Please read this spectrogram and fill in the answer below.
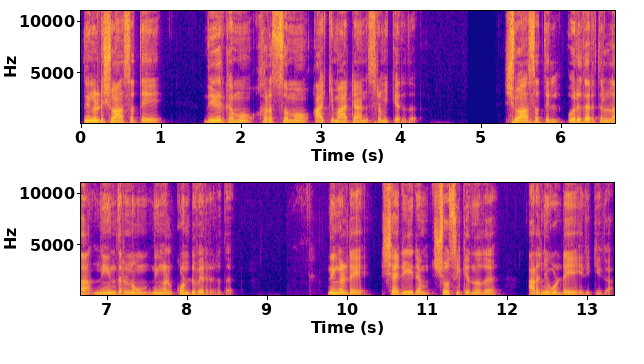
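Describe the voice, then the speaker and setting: Male meditation guide, fairly high pitch, scripted instructions in short paused phrases, very dry sound. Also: gravelly, a little mellow, no echo. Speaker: meditation guide reading a translated book.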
